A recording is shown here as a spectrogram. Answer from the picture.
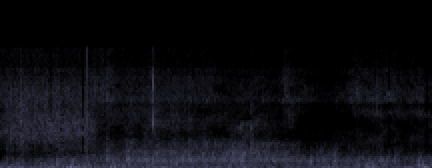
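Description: Wind buffeting the microphone: an uneven low rumble that rises and falls without a break.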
